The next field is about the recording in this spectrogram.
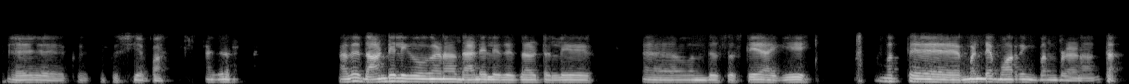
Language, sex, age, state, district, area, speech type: Kannada, male, 45-60, Karnataka, Koppal, rural, conversation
